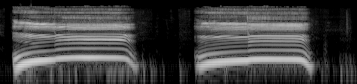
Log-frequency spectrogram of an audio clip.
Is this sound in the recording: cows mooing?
yes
